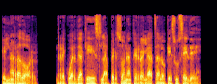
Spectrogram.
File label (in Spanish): el narrador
